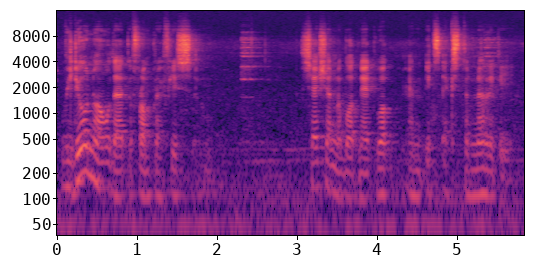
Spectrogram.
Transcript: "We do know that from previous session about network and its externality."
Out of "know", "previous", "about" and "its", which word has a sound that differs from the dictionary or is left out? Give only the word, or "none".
previous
